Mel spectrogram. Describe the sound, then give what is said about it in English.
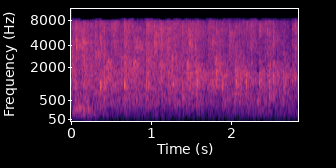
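A church audience applauds steadily as a hand clap of praise to God, many hands clapping together in a dense, continuous wash of sound that stays loud and even throughout, with no talking over it. “Well, come on and give him a hand clap of praise.”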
